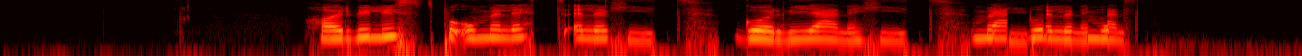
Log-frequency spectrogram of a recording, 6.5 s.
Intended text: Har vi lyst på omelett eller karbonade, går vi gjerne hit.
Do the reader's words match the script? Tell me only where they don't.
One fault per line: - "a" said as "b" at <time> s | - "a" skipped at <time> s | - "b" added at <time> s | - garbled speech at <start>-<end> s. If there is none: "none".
- "karbonade" said as "hit" at 3.0 s
- garbled speech at 4.8-5.8 s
